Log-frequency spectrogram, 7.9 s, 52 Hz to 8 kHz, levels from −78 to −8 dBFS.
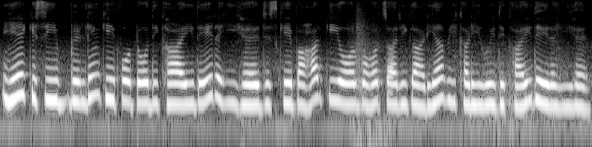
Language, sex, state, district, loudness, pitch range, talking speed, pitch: Hindi, male, Rajasthan, Jaipur, -12 LUFS, 225-255 Hz, 175 wpm, 235 Hz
